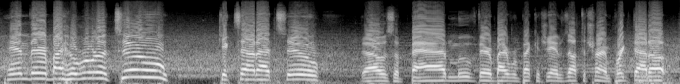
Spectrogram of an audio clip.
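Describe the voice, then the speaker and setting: A man with a high voice calls a wrestling match move by move, often shouting over it. His voice is going hoarse. A loud crowd and game sounds fill the background. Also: steady tone, background noise. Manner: fast play-by-play, often shouting. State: losing his voice. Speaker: play-by-play commentator. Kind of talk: video game wrestling commentary.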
